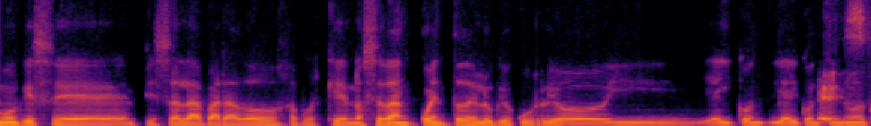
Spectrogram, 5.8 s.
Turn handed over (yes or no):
no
